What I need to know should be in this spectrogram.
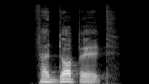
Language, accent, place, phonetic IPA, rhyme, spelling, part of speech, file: German, Germany, Berlin, [fɛɐ̯ˈdɔpl̩t], -ɔpl̩t, verdoppelt, verb, De-verdoppelt.ogg
- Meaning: past participle of verdoppeln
